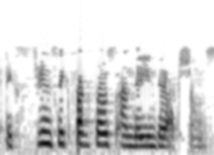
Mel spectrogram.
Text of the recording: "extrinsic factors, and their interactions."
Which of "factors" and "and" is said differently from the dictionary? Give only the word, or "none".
factors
